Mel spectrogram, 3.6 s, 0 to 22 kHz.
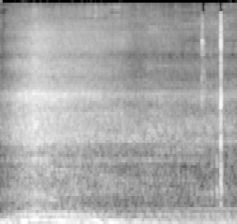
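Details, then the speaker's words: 2015 Hyundai i30 diesel after a partial intake clean: from idle, a brief rev makes the engine note sag and rumble unevenly as if about to cut out; it has cut off at about 2,000-2,500 rpm on releasing the throttle, cause not yet known. "right so it's running idle give it a rev it wants to cut out it wants to"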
